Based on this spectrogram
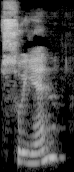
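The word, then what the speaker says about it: Samhain: donc était samen donc qui est prononcer qui se prononce soyen et donc il croyait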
